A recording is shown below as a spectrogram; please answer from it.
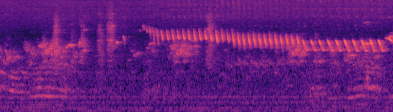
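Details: Canary outdoors in nature: after soft chatter and a voice, it delivers one long, rapid, pulsing trill that drifts slightly downward.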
